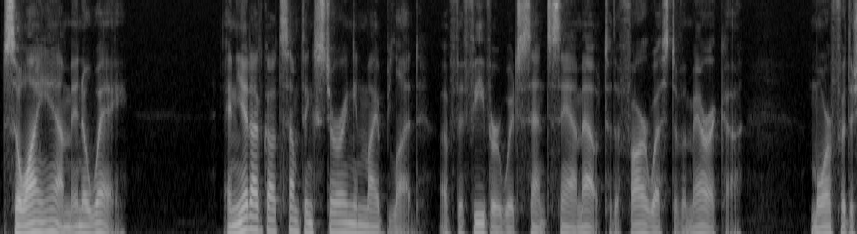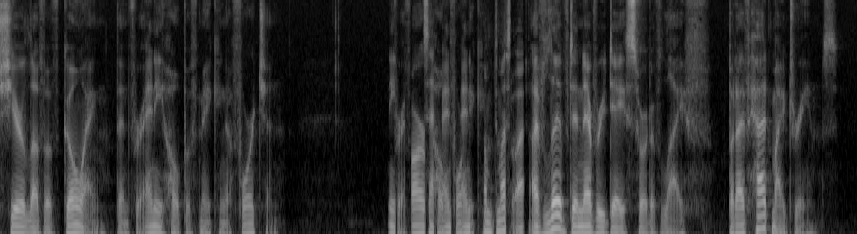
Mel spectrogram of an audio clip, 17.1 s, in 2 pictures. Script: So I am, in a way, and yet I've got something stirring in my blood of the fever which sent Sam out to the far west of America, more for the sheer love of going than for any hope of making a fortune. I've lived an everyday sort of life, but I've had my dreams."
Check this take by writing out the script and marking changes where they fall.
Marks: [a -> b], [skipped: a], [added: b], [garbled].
So I am, in a way, and yet I've got something stirring in my blood of the fever which sent Sam out to the far west of America, more for the sheer love of going than for any hope of making a fortune. [garbled] I've lived an everyday sort of life, but I've had my dreams."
